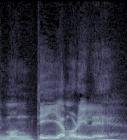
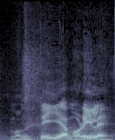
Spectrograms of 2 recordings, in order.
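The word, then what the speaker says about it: Montilla-Moriles: Y bien conocida, que es Montilla Morile. Montilla Morile. Claro, Morile. Morile. Claro, sin la S, ¿eh?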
